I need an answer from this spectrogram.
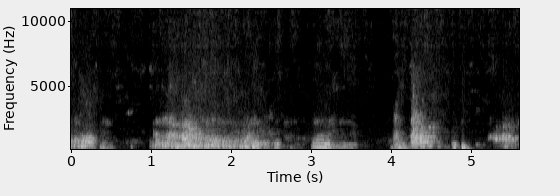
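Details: Five-week-old Cavalier King Charles Spaniel puppies in their indoor puppy pen make rough, gargling growls in long bursts, broken by short pauses, with a sharper yelp-like note near the end.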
